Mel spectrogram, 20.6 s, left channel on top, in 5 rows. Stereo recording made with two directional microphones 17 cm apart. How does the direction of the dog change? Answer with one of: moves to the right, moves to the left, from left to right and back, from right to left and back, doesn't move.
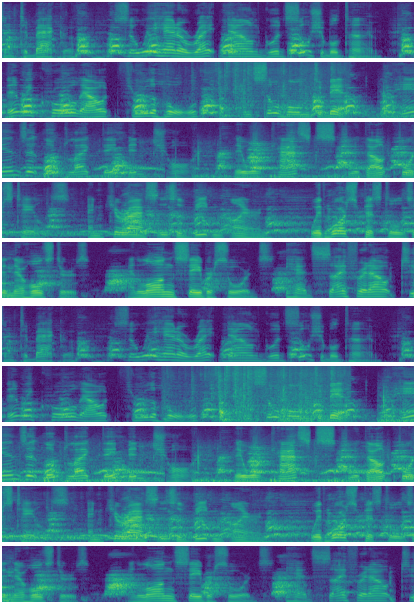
moves to the right.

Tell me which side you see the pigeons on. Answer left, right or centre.
right.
